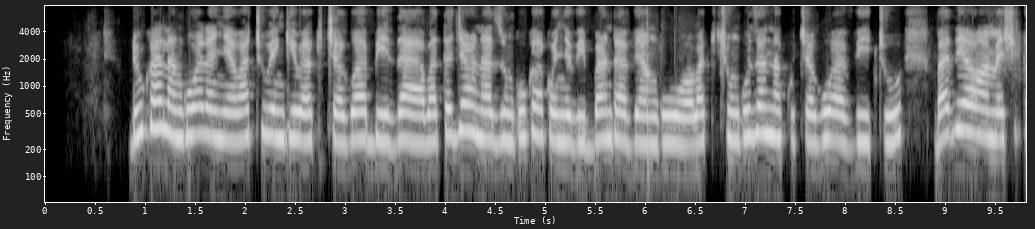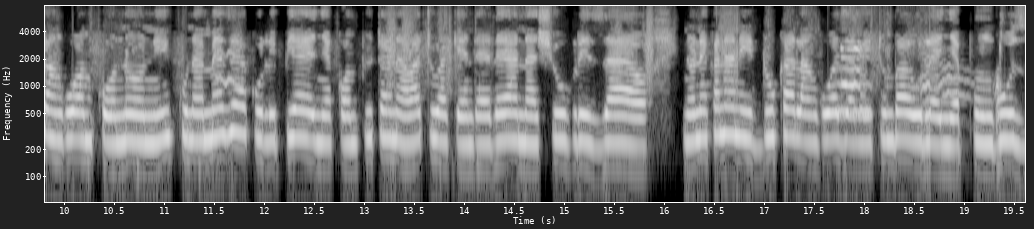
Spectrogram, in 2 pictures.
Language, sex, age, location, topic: Swahili, female, 18-24, Nairobi, finance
